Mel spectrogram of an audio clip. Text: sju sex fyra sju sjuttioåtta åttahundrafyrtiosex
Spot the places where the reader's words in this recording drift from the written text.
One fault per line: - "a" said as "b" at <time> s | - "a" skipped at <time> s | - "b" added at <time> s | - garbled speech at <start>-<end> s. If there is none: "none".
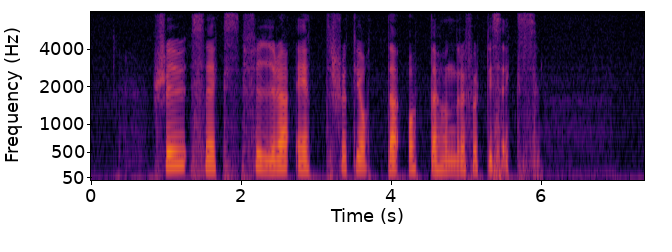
- "sju" said as "ett" at 2.7 s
